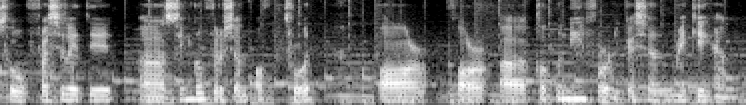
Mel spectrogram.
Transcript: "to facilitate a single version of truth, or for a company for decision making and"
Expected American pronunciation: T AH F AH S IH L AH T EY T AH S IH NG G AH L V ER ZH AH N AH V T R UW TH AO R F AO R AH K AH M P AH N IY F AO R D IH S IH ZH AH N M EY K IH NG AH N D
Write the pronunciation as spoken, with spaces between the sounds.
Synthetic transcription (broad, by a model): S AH F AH S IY L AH T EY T AH S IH NG G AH L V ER SH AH N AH F T R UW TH AO R F AO R AH K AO M P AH N IY F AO R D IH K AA S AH N M EY K IH NG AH N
